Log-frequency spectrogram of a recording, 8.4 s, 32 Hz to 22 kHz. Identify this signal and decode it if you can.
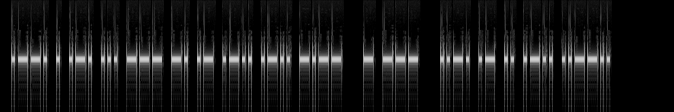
Morse code, heard as a keyed tone, about 30 wpm, 700 Hz. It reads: PERSONALLY TO FAIL?
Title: Sentences from Top 1400 Words 30wpm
